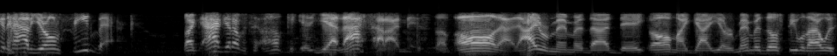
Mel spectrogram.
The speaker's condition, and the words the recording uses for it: No condition.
